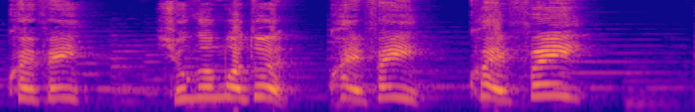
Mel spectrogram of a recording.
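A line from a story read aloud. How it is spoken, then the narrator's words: Urgent shout. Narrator (Chinese): 阿卡喊道，因为他知道，要不然天鹅会把大雄鹅的每一根羽毛都拔光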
